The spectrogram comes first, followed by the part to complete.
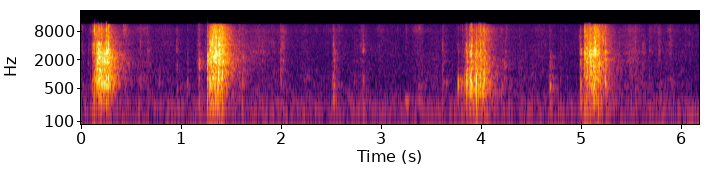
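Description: A tarot deck being shuffled by hand: four short bursts of cards rustling against each other, with a longer pause between the second and third.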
